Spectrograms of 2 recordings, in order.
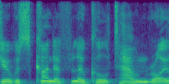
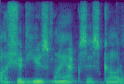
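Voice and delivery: mock sotto voce muttering under breath; 5 semitones lower, 4 dB quieter than usual. Retelling a muttered aside while being scolded, retelling a muttered aside. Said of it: "I'm thinking completely sotto voce".

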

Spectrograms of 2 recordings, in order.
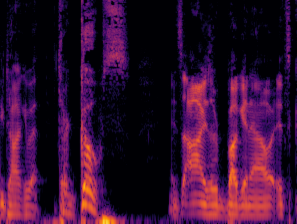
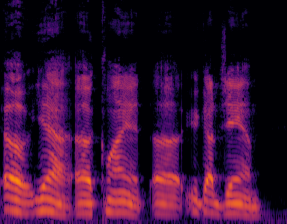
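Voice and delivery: very slow, hesitant, unconvincing line read. Retelling how the lawyer line was said: imitating Keanu's unconvincing line.

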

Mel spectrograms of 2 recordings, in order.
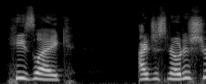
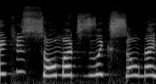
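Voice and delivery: play-acted crying, choked-up, tearful, pitched up; 9 semitones higher, 4 dB quieter than usual. Retelling thanking a drive-thru worker while crying: retelling own tearful thanks. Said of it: "I'm, like, crying".

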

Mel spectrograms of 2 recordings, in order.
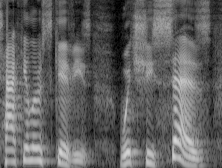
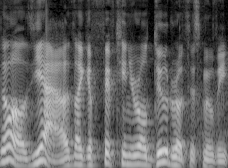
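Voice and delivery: ordinary talk

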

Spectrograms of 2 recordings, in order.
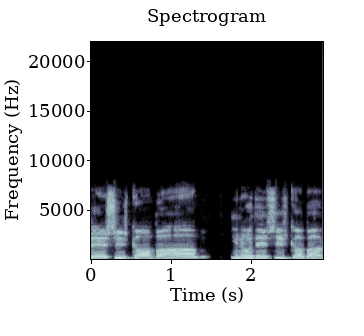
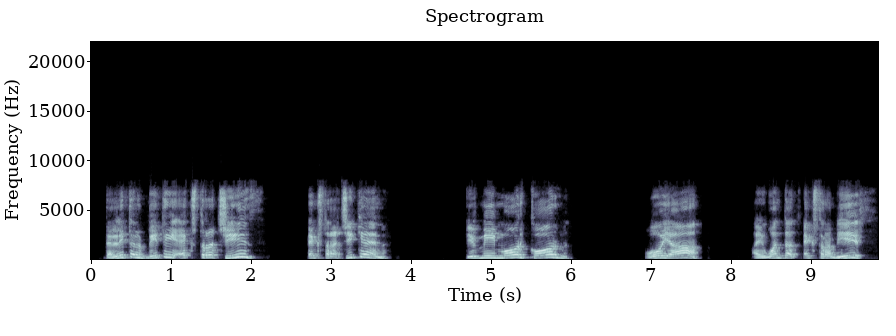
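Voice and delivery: clumsy, bad, fake Scottish brogue; 2 semitones higher than usual. Riffing on the sin of gluttony: bad Fat Bastard Scottish accent. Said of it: "my Scottish accent doesn't do the trick".

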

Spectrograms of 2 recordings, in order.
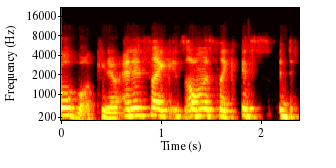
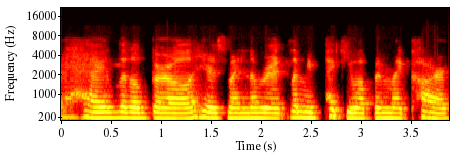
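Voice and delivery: mock menacing seductive voice, lower; 4 semitones lower than usual. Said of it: "that Rickman thing, that kinda, like, danger".

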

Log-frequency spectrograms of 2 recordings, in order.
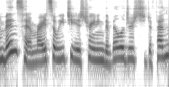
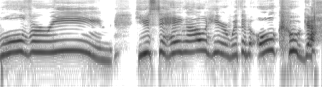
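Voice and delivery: very loud, slow, drawn-out, raised voice; 7 semitones higher, 8 dB louder than usual. Retelling how she spoke to the monk, loud and slow. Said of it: "say it loud, say it slowly".

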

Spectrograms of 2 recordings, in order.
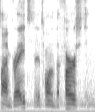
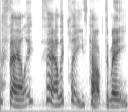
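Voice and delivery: very high, sad, sorry-sounding Southern drawl; 10 semitones higher than usual. Recalling a favourite character pleading with Sally, in Franklin's sad southern drawl. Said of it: "his sweetheart southern drawl".

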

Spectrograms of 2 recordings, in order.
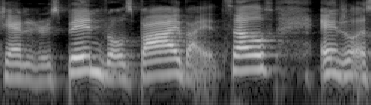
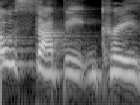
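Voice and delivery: normal talking voice

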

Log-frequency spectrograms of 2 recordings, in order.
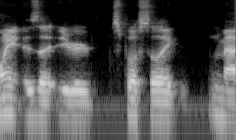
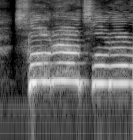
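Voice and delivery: high, loud, panicked cry. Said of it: "and freaking out".

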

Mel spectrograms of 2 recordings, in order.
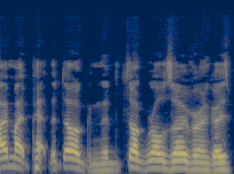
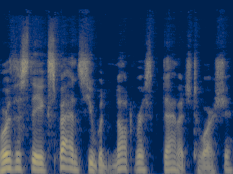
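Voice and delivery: grave, serious put-on sci-fi officer delivery; 8 dB quieter than usual. Riffing with co-hosts about the show, doing a Star Trek voice. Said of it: "you've done a Star Trek voice".

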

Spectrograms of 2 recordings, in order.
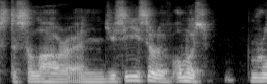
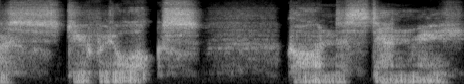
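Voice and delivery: put-on very slow, creaky drunken giant voice; 4 dB quieter than usual. Storyteller describing a drunk giant leaning against a wall, drunken giant voice. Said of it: "swaying a little bit as he leans".

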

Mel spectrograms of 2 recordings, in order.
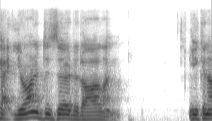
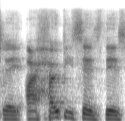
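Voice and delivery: ordinary talk, nothing marked

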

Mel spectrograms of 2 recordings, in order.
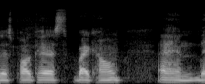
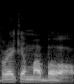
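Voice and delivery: put-on Italian-accented delivery. Explaining a slang word to listeners, in a put-on Italian accent. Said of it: "That was my Italian accent".

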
